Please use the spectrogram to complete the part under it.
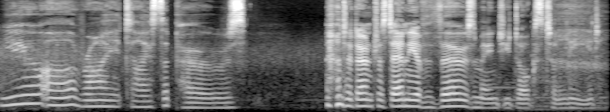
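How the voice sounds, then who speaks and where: A woman's voice: lowish voice, takes it slowly, a little hiss or hum. A woman playing a stern, sardonic female pirate captain in an audio drama, commanding and dryly sarcastic. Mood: firm, weary.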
